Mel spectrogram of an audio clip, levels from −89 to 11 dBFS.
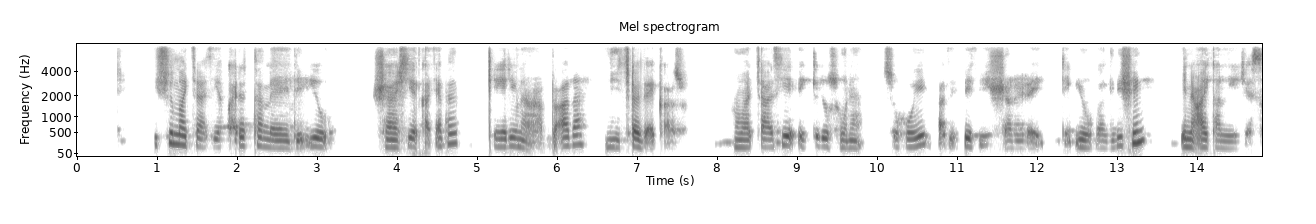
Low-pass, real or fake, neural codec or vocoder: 7.2 kHz; fake; codec, 16 kHz, 1 kbps, X-Codec, HuBERT features, trained on balanced general audio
